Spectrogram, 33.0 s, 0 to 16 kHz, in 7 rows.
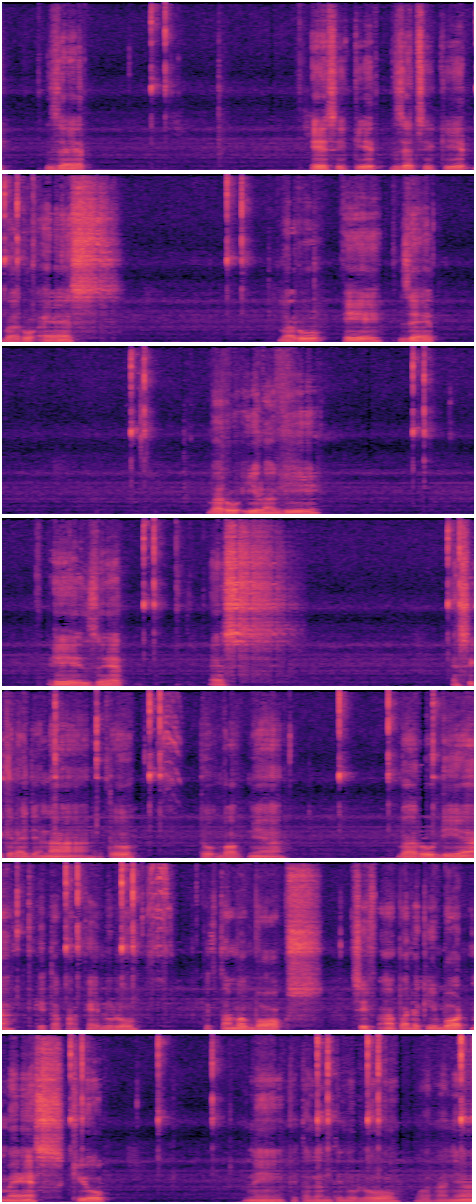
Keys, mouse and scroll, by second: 0.0 e, 3.5 e, 5.6 s, 8.6 e, 15.0 e, 16.4 s, 19.4 Tab, 20.0 middle click, 21.4-21.7 scroll down 2, 22.8-23.8 drag, 23.8 middle click, 24.3 `, 25.4 click, 26.0-26.9 scroll up 1, 26.9 scroll down 2, 27.6 shift+a, 30.4 click, 32.0 click, 32.5 click.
